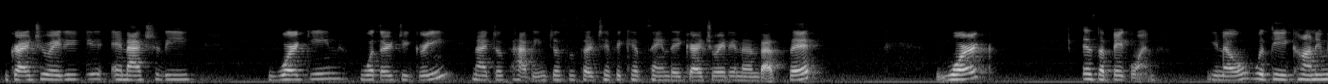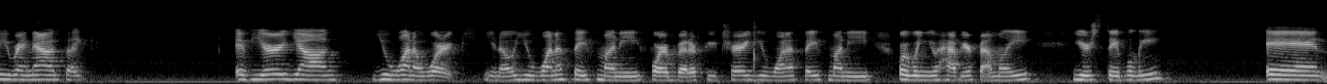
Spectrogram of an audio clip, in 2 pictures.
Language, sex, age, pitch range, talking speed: English, female, 20-39, 190-225 Hz, 140 wpm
